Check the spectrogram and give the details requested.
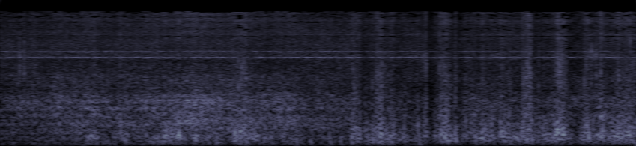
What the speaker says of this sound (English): it's a very large and heavy aircraft, extremely powerful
